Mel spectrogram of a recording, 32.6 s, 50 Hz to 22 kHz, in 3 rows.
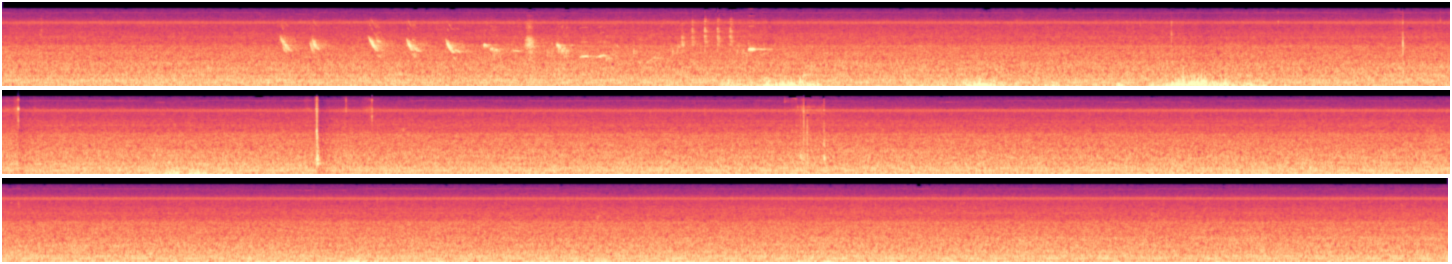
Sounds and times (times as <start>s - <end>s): Outside, urban or manmade: 0.0s - 32.5s
Chirp, tweet: 2.1s - 5.8s.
